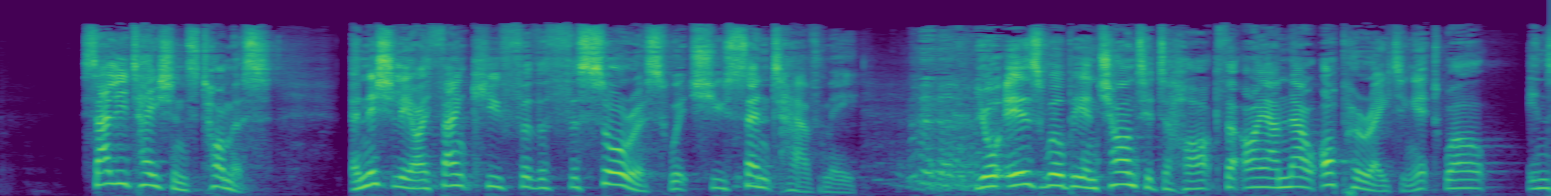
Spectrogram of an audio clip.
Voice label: French Letter Comedy

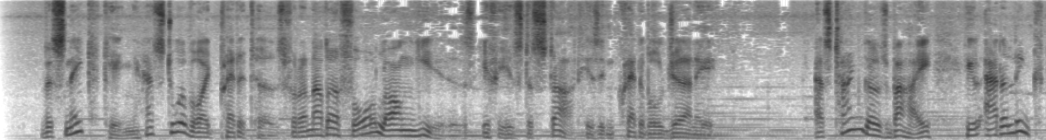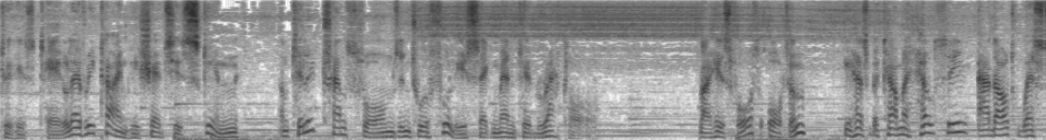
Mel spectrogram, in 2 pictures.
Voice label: Narration Neutral Accent

